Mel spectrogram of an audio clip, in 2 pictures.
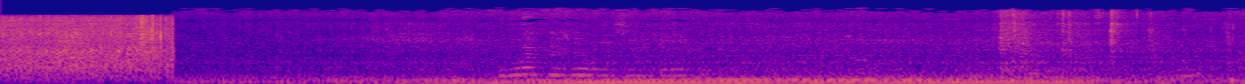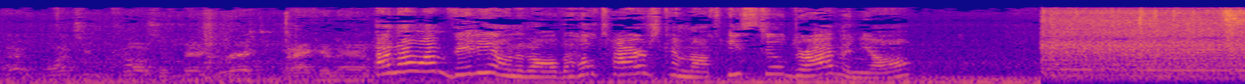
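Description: A truck engine idles with a deep rumble.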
